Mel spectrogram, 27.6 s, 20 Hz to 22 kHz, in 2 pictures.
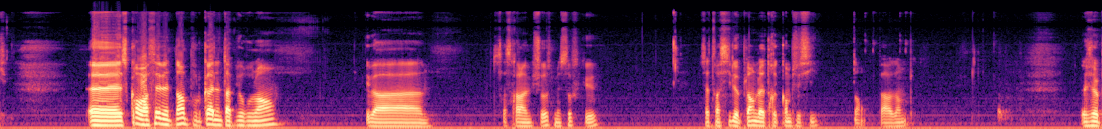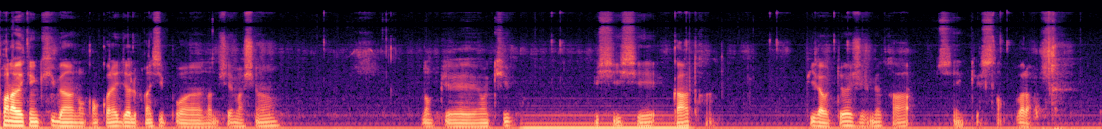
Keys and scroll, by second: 23.2 KP_4, 25.5 KP_5, 26.0 KP_0, 26.5 KP_0.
